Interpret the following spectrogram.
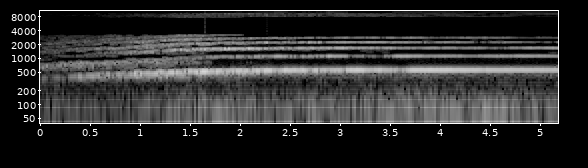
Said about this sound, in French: j'ai envie qu'on fasse jouer la, la sirène du couvre-feu, une petite sirène de guerre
